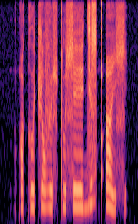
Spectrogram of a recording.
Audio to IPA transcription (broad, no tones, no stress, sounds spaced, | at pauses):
qʷ ɪ k ʊ t͡ʃ ɔ v ø ɬ tʷ e ɬ eː dʲ ʊ z qʼ i ɬ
